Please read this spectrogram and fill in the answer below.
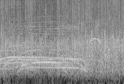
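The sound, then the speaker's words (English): Loud audience applause at a live comedy show, with dense clapping and cheering voices sustained for a few seconds at a steady level. “Put your hands together. Keep it going for me. Let's hear it for me. Hooray.”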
